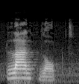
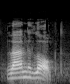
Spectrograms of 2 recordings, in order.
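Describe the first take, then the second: First: The first syllable is clearly stronger. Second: Both syllables have equal weight.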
